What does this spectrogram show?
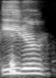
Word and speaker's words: Eder: it up header enter so yeah i say eater i say linda i mean but this is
